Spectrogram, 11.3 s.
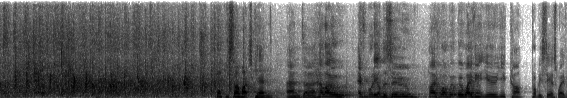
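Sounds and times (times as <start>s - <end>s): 
audience applause: 0.0s - 5.0s
speech: 4.3s - 11.3s.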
